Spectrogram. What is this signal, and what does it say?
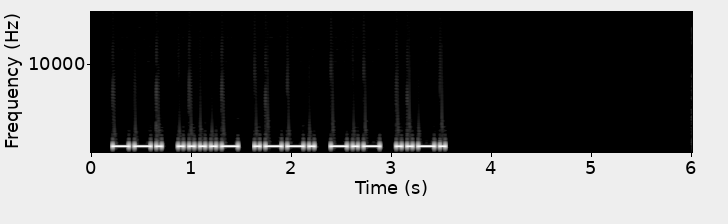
Morse code, heard as a keyed tone, about 22 wpm, 700 Hz. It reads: G4PKF
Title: DXCC-100 Call Signs - 5 Characters - 22wpm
